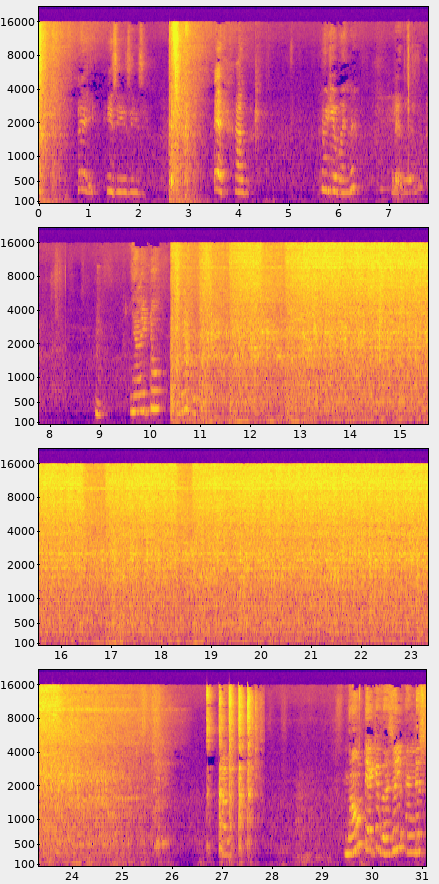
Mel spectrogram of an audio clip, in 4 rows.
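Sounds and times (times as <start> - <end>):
mixer grinder blending: 0.0 - 0.5, 10.4 - 26.0.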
